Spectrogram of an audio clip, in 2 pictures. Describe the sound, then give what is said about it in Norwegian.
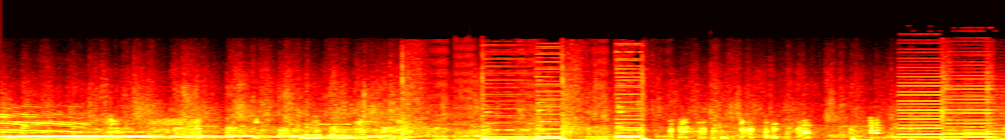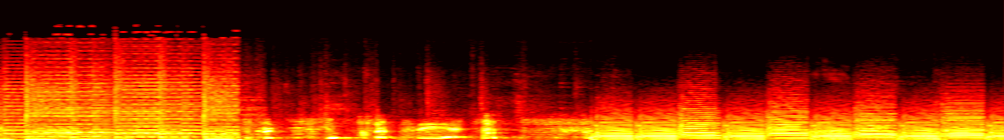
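An audience at a first live show claps and cheers to welcome two hosts, beneath loud, distorted intro music with heavy thumping beats; the applause stays steady and energetic through the whole stretch. “Ta vel imot to jetsettere og rockestjerner”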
